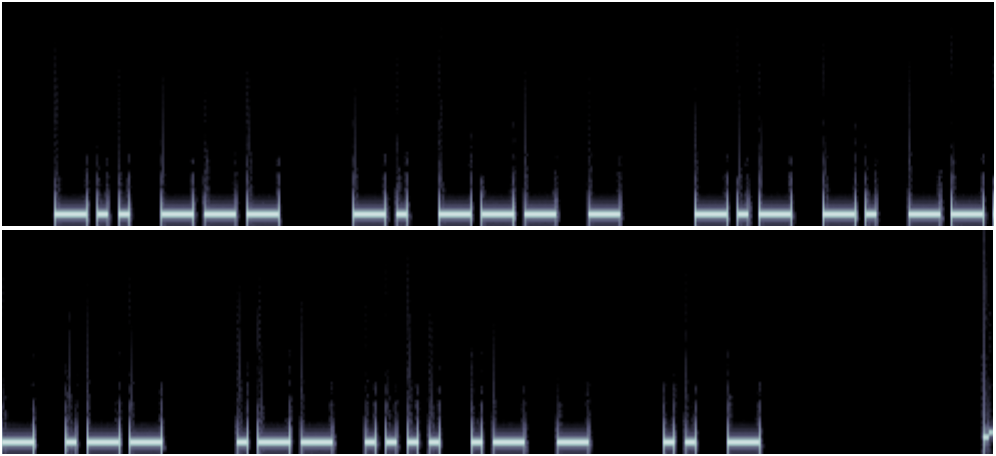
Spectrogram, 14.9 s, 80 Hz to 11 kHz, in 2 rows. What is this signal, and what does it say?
Morse code, heard as a keyed tone, about 15 wpm, 700 Hz. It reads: DO NOT KNOW WHAT IT
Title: Sets of 5 Words 15wpm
